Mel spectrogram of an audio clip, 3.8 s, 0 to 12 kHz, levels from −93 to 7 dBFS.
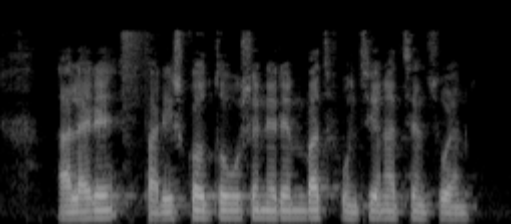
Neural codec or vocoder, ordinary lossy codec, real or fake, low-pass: none; MP3, 48 kbps; real; 7.2 kHz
